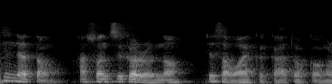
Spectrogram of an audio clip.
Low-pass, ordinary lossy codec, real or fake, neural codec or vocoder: 7.2 kHz; none; fake; codec, 24 kHz, 0.9 kbps, DualCodec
